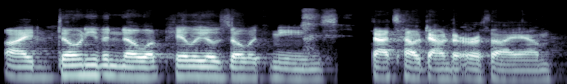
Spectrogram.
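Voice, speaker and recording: A man plays a charming, condescending middle-aged politician in a comedy read. His voice is lowish and forceful, with a folksy, smug manner. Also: flat delivery, normal speed, highs cut off. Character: smug, folksy charming fifty-year-old male rival politician. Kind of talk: comedy script table read.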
